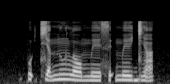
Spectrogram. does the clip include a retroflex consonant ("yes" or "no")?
no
